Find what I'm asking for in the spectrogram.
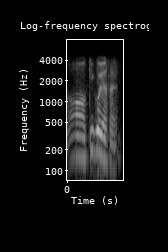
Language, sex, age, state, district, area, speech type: Assamese, male, 30-45, Assam, Golaghat, urban, conversation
